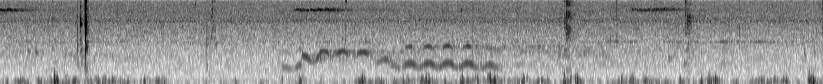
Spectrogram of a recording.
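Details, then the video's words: Loon answering other loons: a brief wavering, quavering call that rises and then trembles for about a second, over a steady low rumble of wind or water. "Loon other loons call"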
